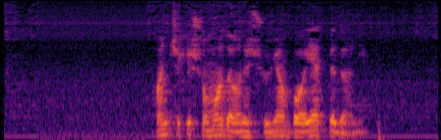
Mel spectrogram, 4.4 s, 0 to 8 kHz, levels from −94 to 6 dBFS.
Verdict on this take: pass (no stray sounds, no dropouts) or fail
pass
